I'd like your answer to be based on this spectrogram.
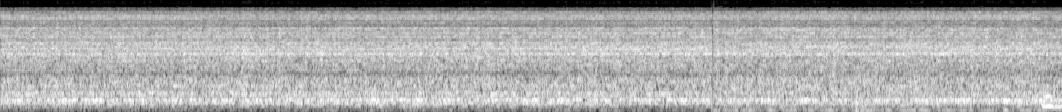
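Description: An electric mixer whips egg whites continuously at high speed, a steady loud motor hum with a slight dip in pitch near the end.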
